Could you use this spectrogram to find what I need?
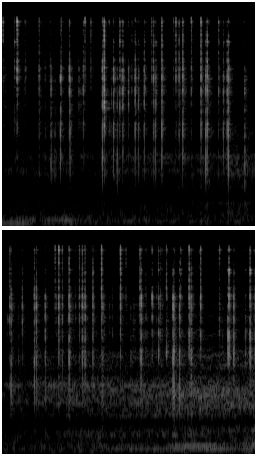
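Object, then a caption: Small glass perfume bottle with cap. A small purple glass perfume bottle with a gold-toned cap is held in the hands and tapped and scratched with long nails along its faces. Rapid, bright, sharp clicks and ticks come in quick irregular runs with light scratching between them, each tap dying away almost instantly over a faint low hum.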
